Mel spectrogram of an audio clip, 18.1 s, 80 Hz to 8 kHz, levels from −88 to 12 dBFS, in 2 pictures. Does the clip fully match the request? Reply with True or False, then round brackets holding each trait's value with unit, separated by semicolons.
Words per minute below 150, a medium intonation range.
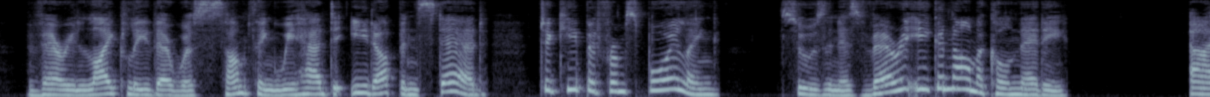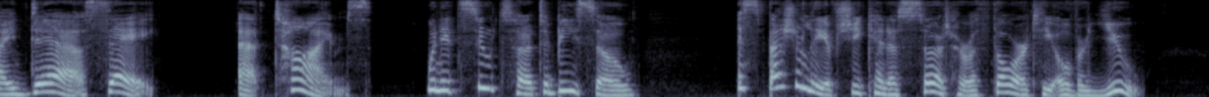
False (140 wpm; 8.6 semitones)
